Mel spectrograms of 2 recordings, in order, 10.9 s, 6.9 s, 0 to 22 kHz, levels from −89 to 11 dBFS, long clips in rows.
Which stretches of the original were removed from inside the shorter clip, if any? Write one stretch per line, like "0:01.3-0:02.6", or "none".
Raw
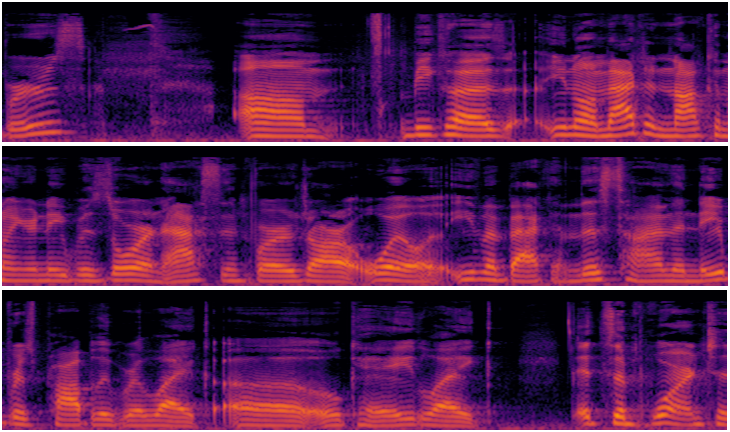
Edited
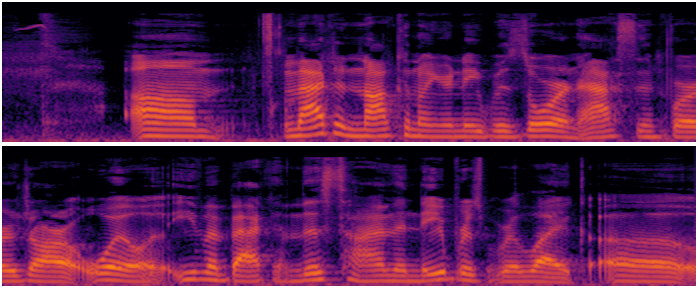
0:02.0-0:03.0
0:07.4-0:07.8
